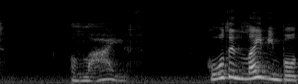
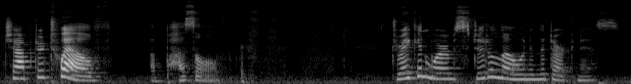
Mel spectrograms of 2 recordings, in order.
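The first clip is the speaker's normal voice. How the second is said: plain reading voice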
